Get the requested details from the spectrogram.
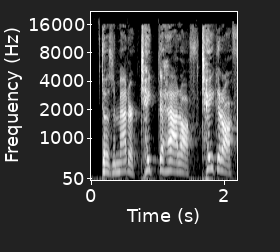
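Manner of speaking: mock screaming, yelling loudly, making a big scene. Retelling being ordered to take a hat off, imitating someone screaming. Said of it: "he's like screaming at me".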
